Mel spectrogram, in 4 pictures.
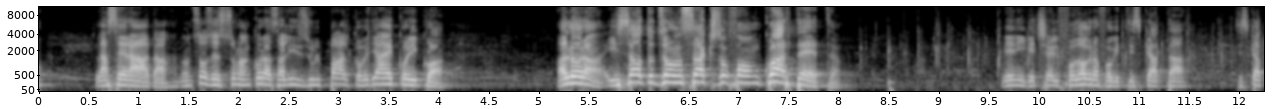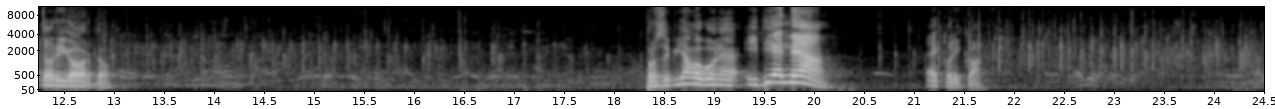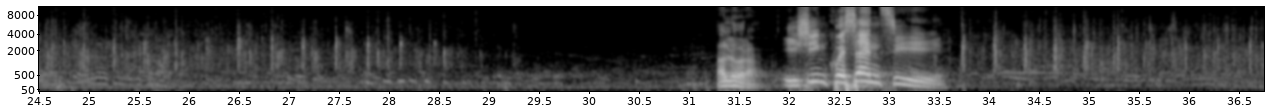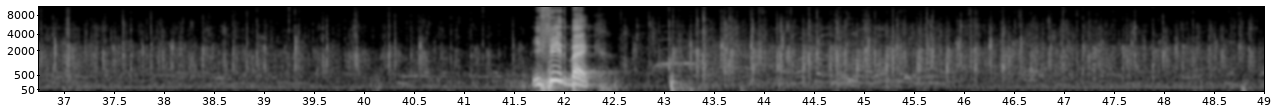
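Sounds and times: audience clapping: 8.2 - 18.6, 20.5 - 29.2, 33.6 - 49.0.

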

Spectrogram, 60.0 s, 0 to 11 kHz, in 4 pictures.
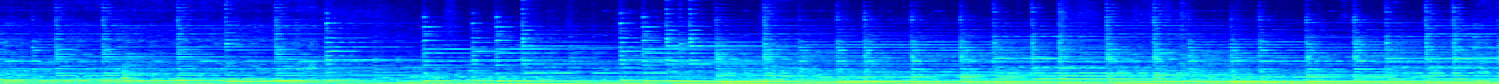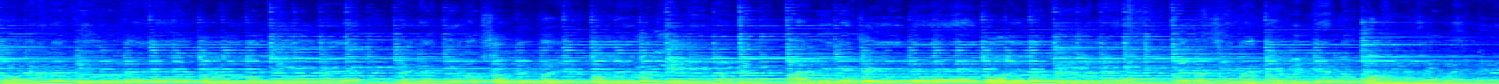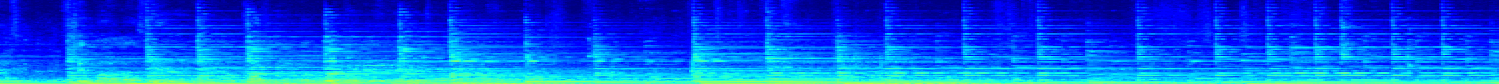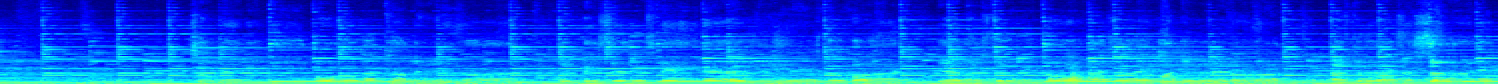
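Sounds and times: electronic keyboard chords: 0.0 - 59.9
man singing into a microphone: 0.0 - 59.9.

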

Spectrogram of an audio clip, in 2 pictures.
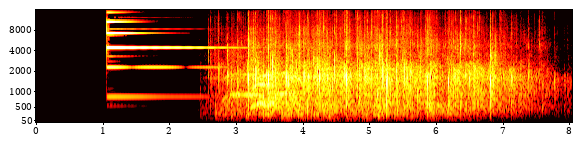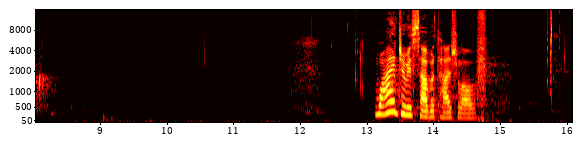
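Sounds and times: bell-like chime: 1.1 - 3.2
audience applause: 2.5 - 8.4.

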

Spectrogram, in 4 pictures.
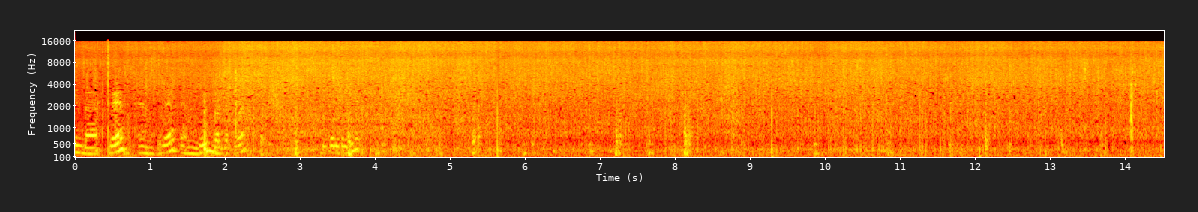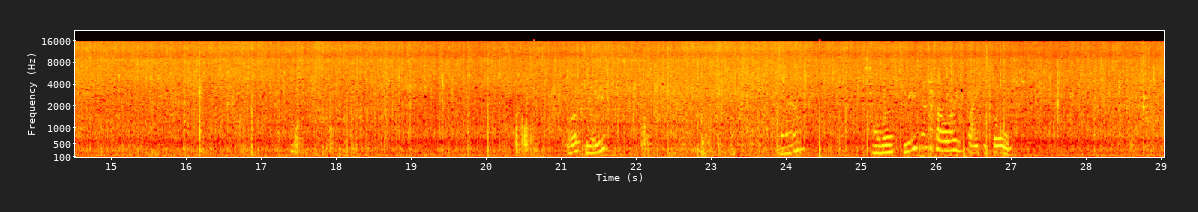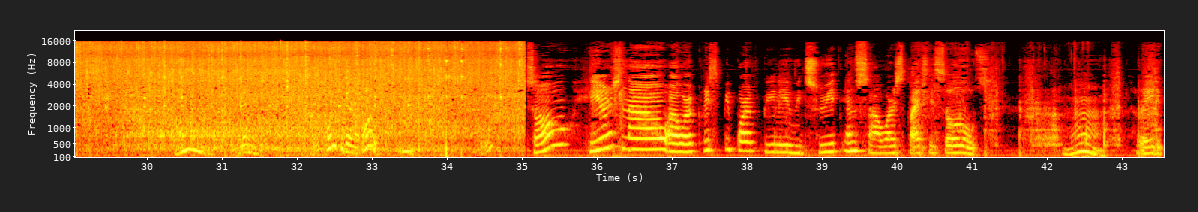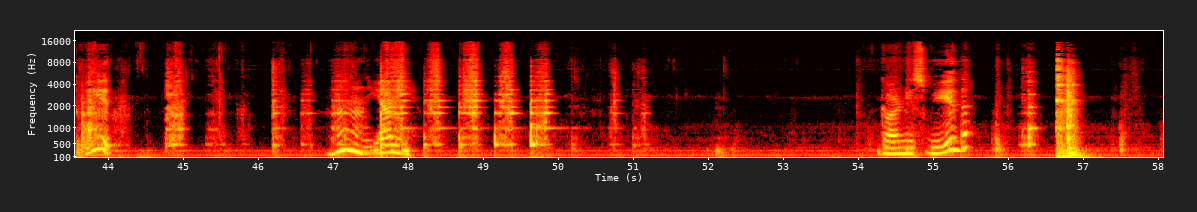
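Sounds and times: vegetables sizzling in oil: 0.0 - 35.1.

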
